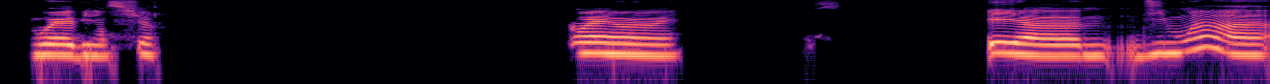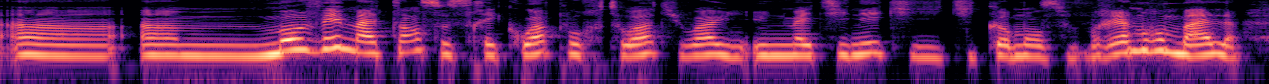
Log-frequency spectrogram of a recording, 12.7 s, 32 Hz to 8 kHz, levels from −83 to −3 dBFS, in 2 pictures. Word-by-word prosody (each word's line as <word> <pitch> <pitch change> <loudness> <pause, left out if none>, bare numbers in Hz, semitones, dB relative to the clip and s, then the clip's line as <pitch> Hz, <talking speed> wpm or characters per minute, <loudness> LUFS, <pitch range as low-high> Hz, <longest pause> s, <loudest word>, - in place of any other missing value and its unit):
Ouais, 220 -1 +3
bien 210 0 -4
sûr. 220 +2 -6 2.1
Ouais, 245 -1 +5
ouais, 230 -1 +4
ouais. 210 - -9 1.5
Et 245 - +4
hem, 210 -2 +3
dis-moi, 245 - -2
heu, 230 -11 +3
un 210 -2 -2
un 215 0 -1
mauvais 210 +11 +4
matin, 255 -1 +1
ce 260 -6 -4
serait 215 -1 -7
quoi 230 +5 0
pour 225 -2 -9
toi, 215 +3 -1
tu 235 -4 -19
vois, 215 +2 0
u 200 -4 -6
une 210 +1 -3
matinée 215 +3 -4
qui 185 -5 -15
qui 180 +2 -17
commence 200 -1 -5
vraiment 240 +11 0
mal? 220 -3 +2
220 Hz, 135 wpm, -19 LUFS, 205-240 Hz, 2.1 s, Ouais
